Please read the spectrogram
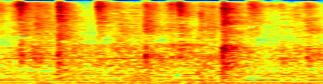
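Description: Faint footsteps on a kitchen floor, a few soft irregular ticks, over a steady low hum of room tone.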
